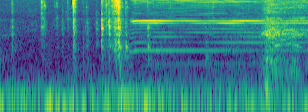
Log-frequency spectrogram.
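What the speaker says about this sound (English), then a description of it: "The door chime." A steady electronic door chime sounds inside a Mazda Miata while a door clicks and keys rattle briefly nearby.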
